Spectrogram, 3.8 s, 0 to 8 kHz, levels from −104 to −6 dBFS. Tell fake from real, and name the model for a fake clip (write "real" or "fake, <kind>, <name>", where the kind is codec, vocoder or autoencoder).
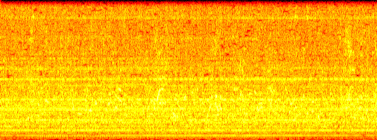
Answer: real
